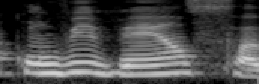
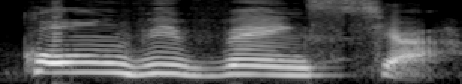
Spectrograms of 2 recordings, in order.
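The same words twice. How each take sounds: First: "convivência" said as "convivença", with no i before the final a; swallowed i. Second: "Convivência" slowly, with the faint i before the final a; full ending shown. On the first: Retold or imitated. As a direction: swallow the i in "convivência", ending in plain -ça. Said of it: "tem gente até que fala". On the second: Shown as a demonstration. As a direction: stretch out "Convivência", letting the i glide into the a. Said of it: "ele quase some na hora da fala".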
